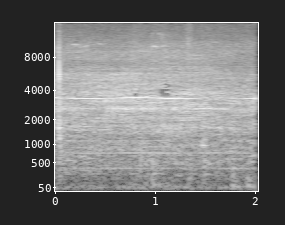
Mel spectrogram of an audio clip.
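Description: Steady background noise of a busy exhibition hall, heard inside a caravan on a stand: an even hiss with a faint, steady high whine.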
